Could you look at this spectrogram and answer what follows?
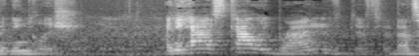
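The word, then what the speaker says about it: Caliburn: you'd say them in English and he has Kylie Brian that's how you pronounce his name it was a very smart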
